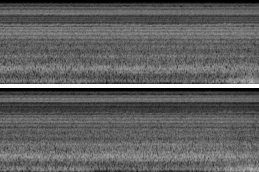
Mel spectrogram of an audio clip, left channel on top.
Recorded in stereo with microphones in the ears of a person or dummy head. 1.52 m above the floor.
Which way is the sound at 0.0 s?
15° left (ahead or behind).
